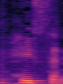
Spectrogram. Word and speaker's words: hasten: be careful with pronunciation the t is not pronounced heisen hasten it's just an s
